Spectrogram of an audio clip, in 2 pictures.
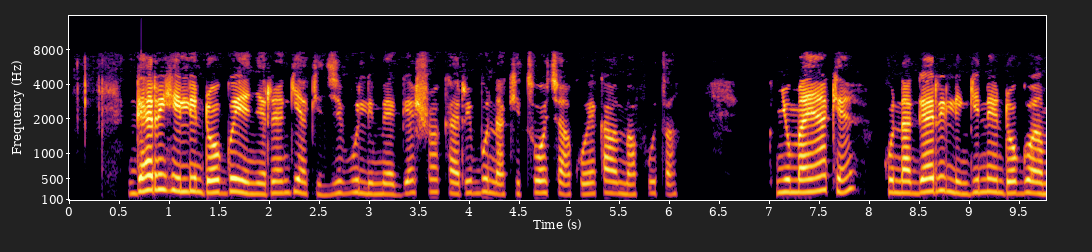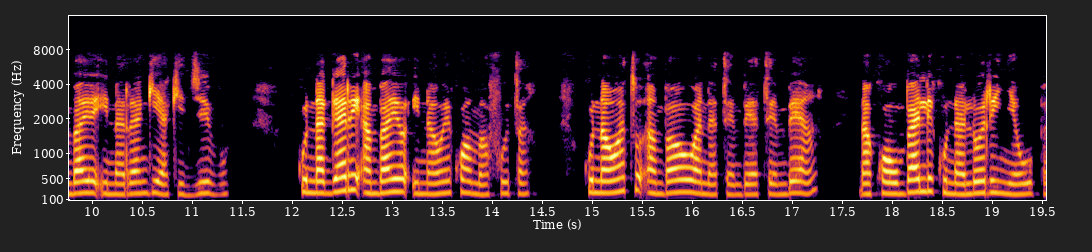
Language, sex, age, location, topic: Swahili, female, 25-35, Nairobi, finance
